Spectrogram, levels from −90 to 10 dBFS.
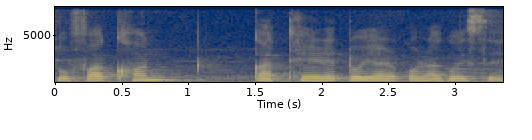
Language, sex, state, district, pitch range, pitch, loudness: Assamese, female, Assam, Sonitpur, 195-220 Hz, 200 Hz, -15 LUFS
